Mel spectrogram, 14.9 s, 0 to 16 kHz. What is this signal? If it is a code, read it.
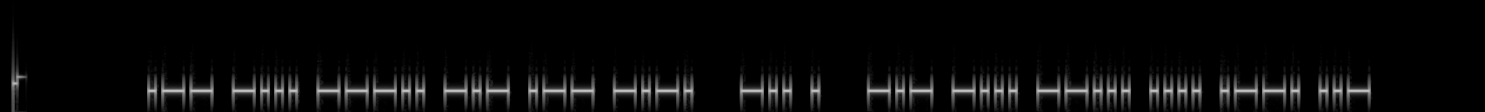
Morse code, heard as a keyed tone, about 17 wpm, 700 Hz. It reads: WB8KWC DE KB7HPU
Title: USA Callsign DE Callsign - 6 Characters - 17wpm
